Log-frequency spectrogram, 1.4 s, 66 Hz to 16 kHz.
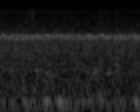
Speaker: That's that IC4 that whenever there's a short, it goes off.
